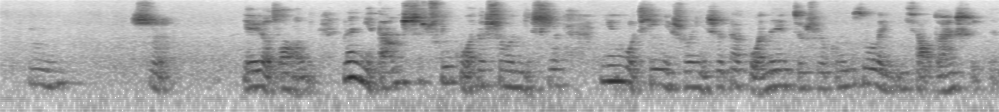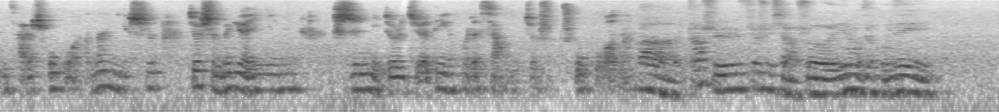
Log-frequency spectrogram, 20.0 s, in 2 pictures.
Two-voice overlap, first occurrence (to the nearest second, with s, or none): none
